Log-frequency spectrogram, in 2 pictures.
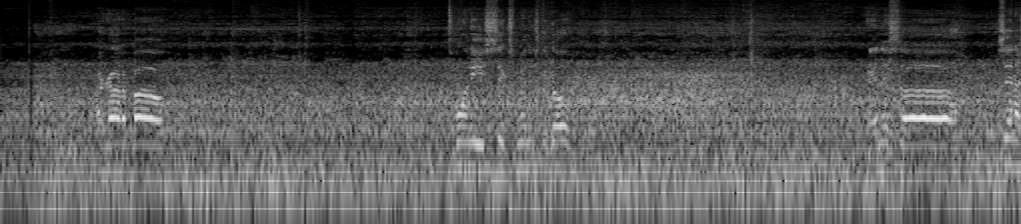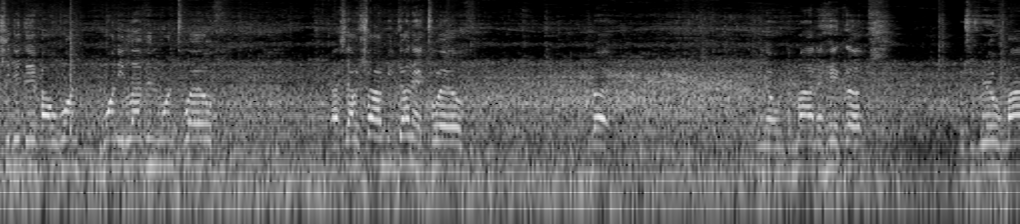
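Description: A man sings loudly and close by.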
